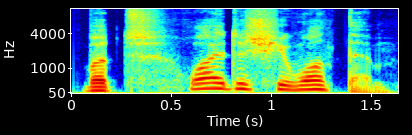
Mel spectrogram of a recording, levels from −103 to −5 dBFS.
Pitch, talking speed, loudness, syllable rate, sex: 150 Hz, 220 wpm, -17 LUFS, 4.5 syllables/s, male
